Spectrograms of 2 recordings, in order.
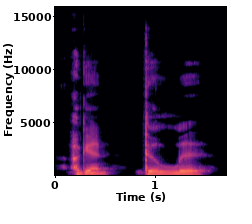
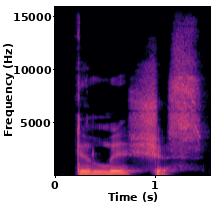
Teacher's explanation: We cannot use the long E sound like green beans. We use the short I sound like this is.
